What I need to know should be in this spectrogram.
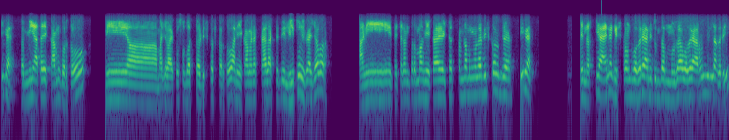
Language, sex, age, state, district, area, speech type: Marathi, male, 30-45, Maharashtra, Akola, rural, conversation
